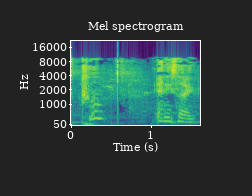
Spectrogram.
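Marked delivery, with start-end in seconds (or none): 0.0-0.4 sudden high-pitched pop; imitated mind blowing. Teacher mimics the man's mind going, high popping noise. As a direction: let out a little high sound effect. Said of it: "his mind goes".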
